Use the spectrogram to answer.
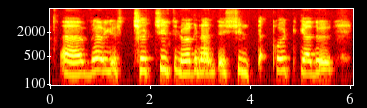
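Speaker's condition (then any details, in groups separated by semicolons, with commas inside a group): Cerebral palsy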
